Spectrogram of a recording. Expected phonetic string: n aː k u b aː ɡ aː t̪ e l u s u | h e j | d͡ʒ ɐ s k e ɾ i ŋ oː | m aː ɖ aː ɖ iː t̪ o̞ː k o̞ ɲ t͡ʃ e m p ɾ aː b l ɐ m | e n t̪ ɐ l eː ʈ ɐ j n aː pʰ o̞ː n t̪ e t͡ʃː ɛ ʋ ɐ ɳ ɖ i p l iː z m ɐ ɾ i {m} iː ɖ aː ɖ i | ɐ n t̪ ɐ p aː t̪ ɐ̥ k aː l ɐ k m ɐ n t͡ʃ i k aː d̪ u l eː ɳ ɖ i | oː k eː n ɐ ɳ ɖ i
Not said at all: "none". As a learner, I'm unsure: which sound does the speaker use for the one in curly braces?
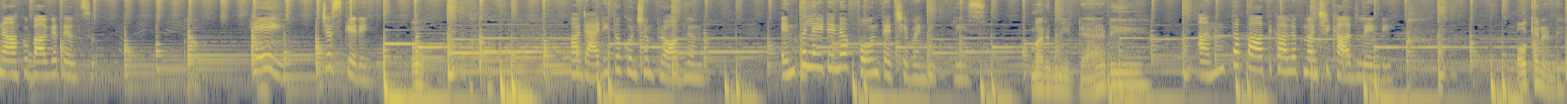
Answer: m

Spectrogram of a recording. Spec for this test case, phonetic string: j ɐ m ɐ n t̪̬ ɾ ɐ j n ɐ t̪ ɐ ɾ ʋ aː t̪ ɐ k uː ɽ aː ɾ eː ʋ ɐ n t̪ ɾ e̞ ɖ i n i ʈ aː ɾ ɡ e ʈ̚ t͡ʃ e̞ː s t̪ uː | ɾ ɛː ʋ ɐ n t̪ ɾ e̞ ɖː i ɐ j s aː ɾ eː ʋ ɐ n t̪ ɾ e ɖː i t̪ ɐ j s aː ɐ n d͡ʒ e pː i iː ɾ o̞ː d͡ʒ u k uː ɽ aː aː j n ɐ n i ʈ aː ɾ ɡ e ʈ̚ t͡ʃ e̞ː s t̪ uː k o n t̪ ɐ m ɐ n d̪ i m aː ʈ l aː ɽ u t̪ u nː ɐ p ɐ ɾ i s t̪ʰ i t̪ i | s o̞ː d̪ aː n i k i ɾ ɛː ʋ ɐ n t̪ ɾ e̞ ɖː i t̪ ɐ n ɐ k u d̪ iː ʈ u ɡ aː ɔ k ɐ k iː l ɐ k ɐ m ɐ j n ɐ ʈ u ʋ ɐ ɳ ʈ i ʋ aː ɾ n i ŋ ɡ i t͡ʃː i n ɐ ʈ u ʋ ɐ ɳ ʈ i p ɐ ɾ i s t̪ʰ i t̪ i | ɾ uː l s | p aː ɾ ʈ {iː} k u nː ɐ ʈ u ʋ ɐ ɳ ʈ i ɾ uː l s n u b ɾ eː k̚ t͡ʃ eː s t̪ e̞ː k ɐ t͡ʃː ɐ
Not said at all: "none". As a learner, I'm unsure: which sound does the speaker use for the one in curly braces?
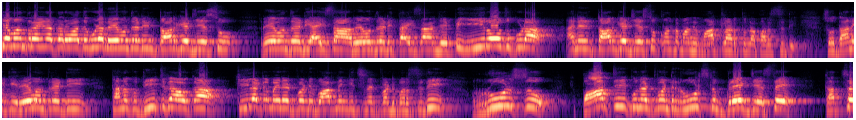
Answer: iː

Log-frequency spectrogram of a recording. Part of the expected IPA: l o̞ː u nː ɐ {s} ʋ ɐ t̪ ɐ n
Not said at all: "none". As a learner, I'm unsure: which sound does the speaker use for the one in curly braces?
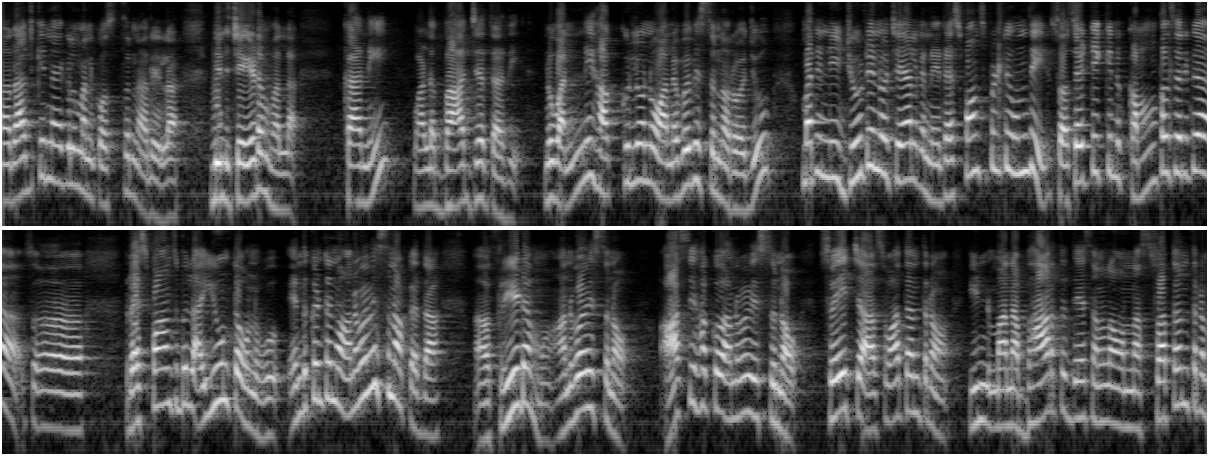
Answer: s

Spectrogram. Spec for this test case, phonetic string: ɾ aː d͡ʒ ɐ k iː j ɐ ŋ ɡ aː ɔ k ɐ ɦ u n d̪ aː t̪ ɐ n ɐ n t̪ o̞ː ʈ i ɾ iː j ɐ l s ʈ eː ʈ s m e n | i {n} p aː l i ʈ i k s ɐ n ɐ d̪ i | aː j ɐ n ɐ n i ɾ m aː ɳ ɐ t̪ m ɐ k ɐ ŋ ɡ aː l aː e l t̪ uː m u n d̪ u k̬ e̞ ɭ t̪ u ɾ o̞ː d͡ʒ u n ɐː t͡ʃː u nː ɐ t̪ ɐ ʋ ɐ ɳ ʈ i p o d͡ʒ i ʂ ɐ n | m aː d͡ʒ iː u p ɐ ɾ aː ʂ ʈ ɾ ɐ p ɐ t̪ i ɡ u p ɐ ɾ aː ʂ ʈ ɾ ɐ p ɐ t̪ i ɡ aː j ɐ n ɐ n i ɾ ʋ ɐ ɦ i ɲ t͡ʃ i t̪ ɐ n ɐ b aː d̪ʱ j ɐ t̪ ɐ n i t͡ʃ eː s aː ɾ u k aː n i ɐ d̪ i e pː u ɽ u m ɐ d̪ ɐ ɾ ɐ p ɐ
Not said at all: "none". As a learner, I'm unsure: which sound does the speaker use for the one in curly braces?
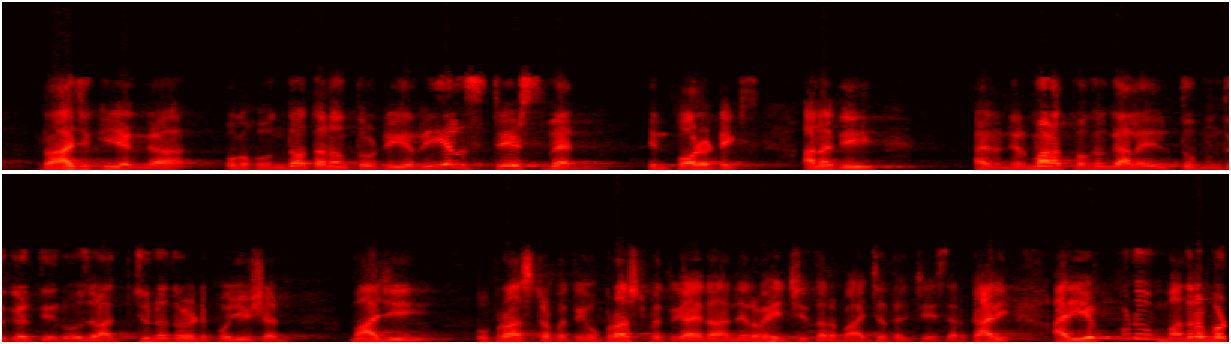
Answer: n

